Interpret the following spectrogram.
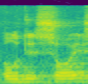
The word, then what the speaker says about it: Odysseus: Germans would say Odysseus.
